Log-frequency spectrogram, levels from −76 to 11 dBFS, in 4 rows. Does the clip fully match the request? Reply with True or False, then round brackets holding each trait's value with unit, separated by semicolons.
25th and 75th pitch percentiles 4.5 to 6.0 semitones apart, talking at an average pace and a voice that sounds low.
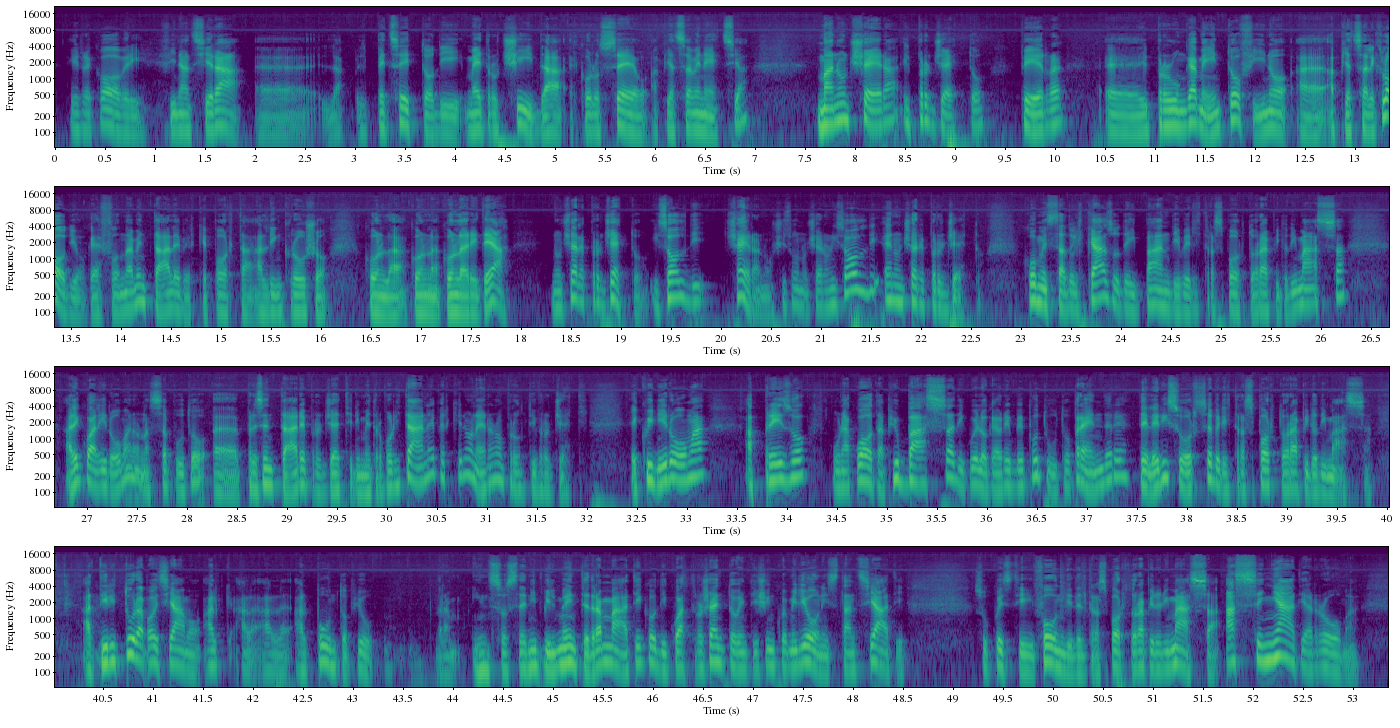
True (5.3 semitones; 155 wpm; 120 Hz)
